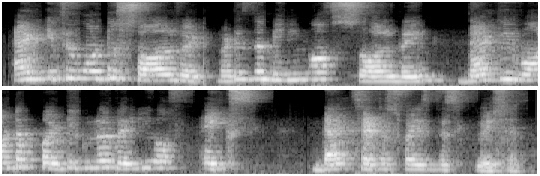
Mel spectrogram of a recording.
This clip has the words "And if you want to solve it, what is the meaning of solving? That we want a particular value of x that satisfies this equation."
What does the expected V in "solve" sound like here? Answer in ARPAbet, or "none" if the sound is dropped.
V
